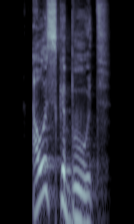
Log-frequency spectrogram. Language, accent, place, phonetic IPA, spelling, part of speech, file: German, Germany, Berlin, [ˈaʊ̯sɡəˌbuːt], ausgebuht, verb, De-ausgebuht.ogg
- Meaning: past participle of ausbuhen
